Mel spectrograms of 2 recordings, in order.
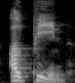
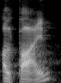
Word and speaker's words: Alpine: little I'll pin because it is pronounced ALP in not Alpine so the little al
